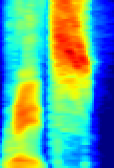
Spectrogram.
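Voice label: "rids", British English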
